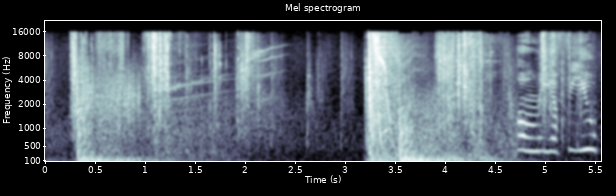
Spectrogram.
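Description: A heavy gun fires loud booming shots.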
